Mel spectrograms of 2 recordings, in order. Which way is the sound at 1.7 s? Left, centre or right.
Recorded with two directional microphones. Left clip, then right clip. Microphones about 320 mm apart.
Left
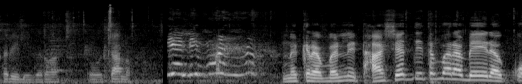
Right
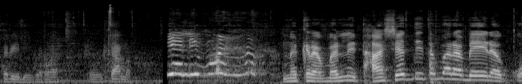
Right.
